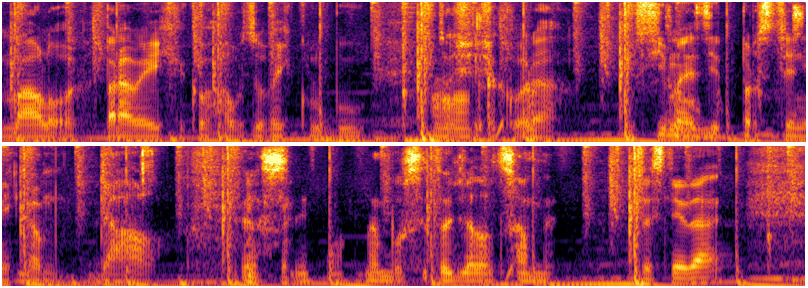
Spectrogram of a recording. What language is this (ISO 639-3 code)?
ces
